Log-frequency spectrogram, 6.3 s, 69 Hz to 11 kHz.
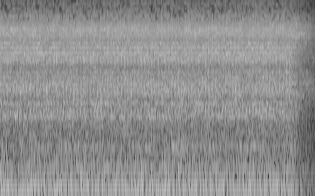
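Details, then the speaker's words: C10 pickup with 5.3 LS swap (BTR Stage 3 cam), no fuel and wrong ECU, cranking for oil pressure on skid-loader battery: fast, strong, even starter churn without firing, then stops. "she cranks like a bat out of hell with that skid loader battery on here."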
